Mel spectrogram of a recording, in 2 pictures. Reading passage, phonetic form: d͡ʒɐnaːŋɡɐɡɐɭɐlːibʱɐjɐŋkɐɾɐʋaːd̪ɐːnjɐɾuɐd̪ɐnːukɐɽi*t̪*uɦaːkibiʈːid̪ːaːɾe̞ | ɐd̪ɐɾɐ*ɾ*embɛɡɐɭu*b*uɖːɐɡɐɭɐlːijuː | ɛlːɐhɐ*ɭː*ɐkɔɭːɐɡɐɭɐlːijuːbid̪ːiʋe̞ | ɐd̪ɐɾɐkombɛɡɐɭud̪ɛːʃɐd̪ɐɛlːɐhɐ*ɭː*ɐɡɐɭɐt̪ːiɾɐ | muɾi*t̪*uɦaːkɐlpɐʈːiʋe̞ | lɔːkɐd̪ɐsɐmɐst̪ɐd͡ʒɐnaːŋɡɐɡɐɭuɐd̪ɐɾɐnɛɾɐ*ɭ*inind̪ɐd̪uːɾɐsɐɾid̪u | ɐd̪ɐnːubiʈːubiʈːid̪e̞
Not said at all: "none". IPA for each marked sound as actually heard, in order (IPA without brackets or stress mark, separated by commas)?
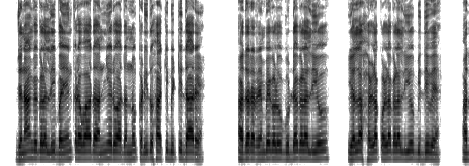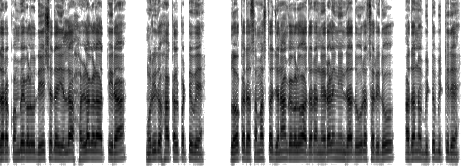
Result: d̪, ɾ, ɡ, ɭː, ɭː, d̪, ɭ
